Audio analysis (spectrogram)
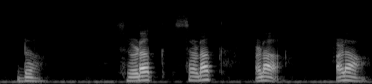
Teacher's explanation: जैसे ही जीभ ऊपर टच होती है फिर नीचे आती है। तो उत्क्षिप्त मतलब जीभ का ऐसा प्रक्रिया जिसमें हमको लग रहा है कि जीभ ऊपर टच हो के फिर से नीचे आ रही है। · इनको फेंका हुआ हिंदी वर्णमाला में जैसे कि जैसे ही हम इनका उच्चारण करते हैं ड, ड, ध तो ऐसा लगता है कि जीभ ऊपर से टच होके नीचे फटाक से नीचे आ जाती है · जीभ ऊपर टच होती फिर नीचे आती है। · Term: उत्क्षिप्त व्यंजन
